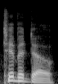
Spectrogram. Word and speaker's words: Thibodeau: And I was told how to pronounce that guy's name, Thibodeau. I think she said Thibodeau. You don't pronounce the H.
